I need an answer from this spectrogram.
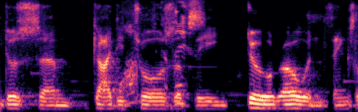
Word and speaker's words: Douro: Douro, not Douro.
